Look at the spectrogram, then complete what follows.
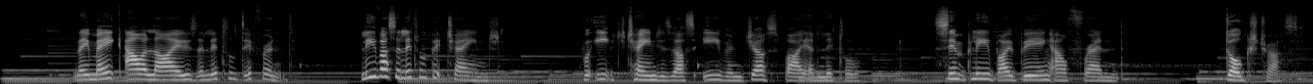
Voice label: ad; Dog Trust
